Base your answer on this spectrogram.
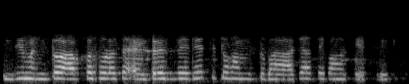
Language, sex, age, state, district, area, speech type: Hindi, female, 18-30, Madhya Pradesh, Chhindwara, urban, conversation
